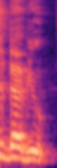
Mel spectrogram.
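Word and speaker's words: debut: डेब्यु डेढ make डेब्यु यह word मैं आपको बताना चाहूंगा एक प्रेत हमने रख डे ई एफ ब्यूरो और यहां पर लिखा मिनट यहां पर साइलेंट रहता है को अप्रूव नहीं करते को नहीं पढ़ा जाता मेक डेब्यु का मतलब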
